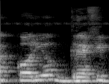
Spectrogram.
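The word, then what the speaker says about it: choreography: इसका प्रोनाउंसिएशन पे ध्यान दीजिएगा, कोरियोग्राफी पढ़ते हैं, ठीक है ना।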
